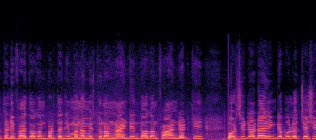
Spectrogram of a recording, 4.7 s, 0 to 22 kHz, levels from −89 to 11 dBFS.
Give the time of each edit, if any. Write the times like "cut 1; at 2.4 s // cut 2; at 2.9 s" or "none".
cut 1; at 3.3 s

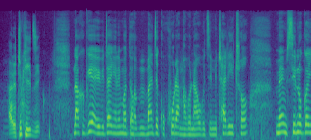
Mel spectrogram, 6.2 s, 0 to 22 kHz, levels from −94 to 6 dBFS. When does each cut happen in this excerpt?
cut 1; at 2.7 s

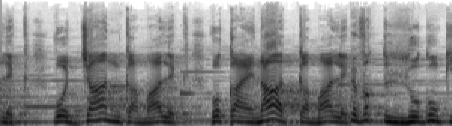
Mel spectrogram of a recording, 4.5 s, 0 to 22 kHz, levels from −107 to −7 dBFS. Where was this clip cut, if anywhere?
cut 1; at 3.5 s

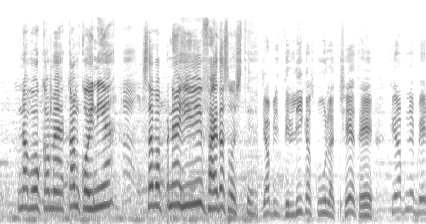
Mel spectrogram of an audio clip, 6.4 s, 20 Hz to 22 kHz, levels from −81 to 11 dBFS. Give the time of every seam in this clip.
cut 1; at 3.9 s

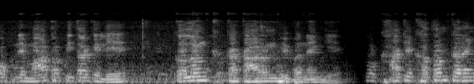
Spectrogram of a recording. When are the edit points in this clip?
cut 1; at 3.8 s

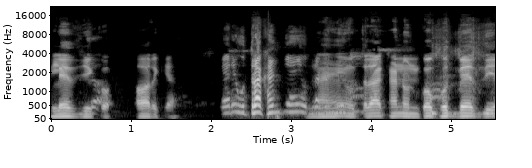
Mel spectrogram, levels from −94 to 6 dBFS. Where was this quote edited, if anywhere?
none

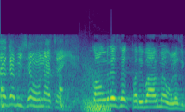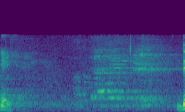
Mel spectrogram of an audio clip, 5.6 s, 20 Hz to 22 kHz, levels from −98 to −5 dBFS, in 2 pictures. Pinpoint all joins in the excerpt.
cut 1; at 1.2 s

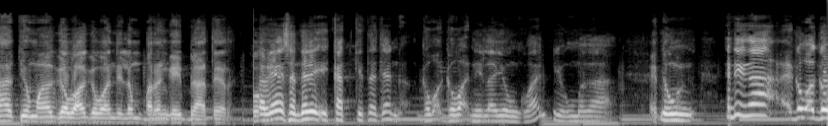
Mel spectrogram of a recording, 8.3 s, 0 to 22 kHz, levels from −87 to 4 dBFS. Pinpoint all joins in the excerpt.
cut 1; at 2.5 s

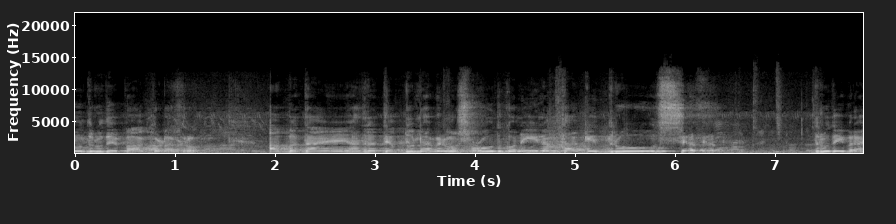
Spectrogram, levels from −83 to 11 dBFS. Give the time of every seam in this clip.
none

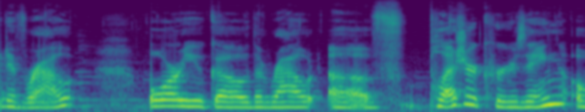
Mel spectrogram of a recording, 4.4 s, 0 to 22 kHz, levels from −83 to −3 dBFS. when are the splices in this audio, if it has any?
cut 1; at 3.0 s

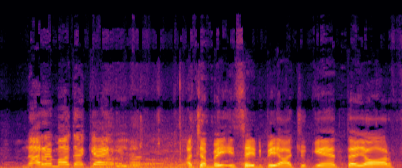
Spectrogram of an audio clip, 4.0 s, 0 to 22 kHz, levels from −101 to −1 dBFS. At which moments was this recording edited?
cut 1; at 1.2 s

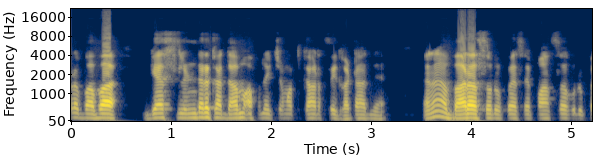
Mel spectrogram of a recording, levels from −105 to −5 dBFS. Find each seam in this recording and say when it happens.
none

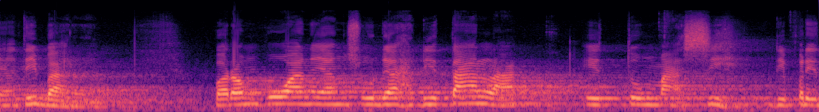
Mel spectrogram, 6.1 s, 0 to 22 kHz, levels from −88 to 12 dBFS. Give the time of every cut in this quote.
none

